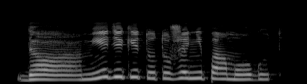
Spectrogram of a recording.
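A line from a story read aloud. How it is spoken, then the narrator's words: Sad criminal confirming. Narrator (Russian): печально подтвердил преступник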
